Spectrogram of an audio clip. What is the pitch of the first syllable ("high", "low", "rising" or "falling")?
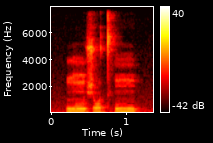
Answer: low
